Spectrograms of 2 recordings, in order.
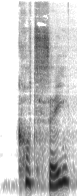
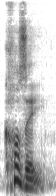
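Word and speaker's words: Costessey: In the Scouts and Schooling chapter of the audiobook iPartridge, Alan refers to the town of Cottesy. Now, I may have pronounced that wrong, but we'll get to that. Pronouncing it as it is spelt. However, anyone that's lived in Norfolk knows it's pronounced Cozzy.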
